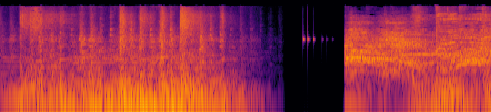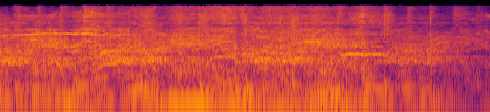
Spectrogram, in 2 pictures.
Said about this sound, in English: You're hearing the crowd chant at President Biden on Friday at the Democratic National Committee's annual winter meeting in Philadelphia ahead of tomorrow night's State of the Union address.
